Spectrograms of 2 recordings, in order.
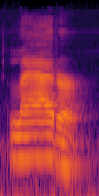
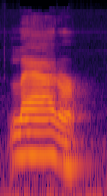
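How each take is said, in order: First: The middle consonant is a quick r-like tap. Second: The same.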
